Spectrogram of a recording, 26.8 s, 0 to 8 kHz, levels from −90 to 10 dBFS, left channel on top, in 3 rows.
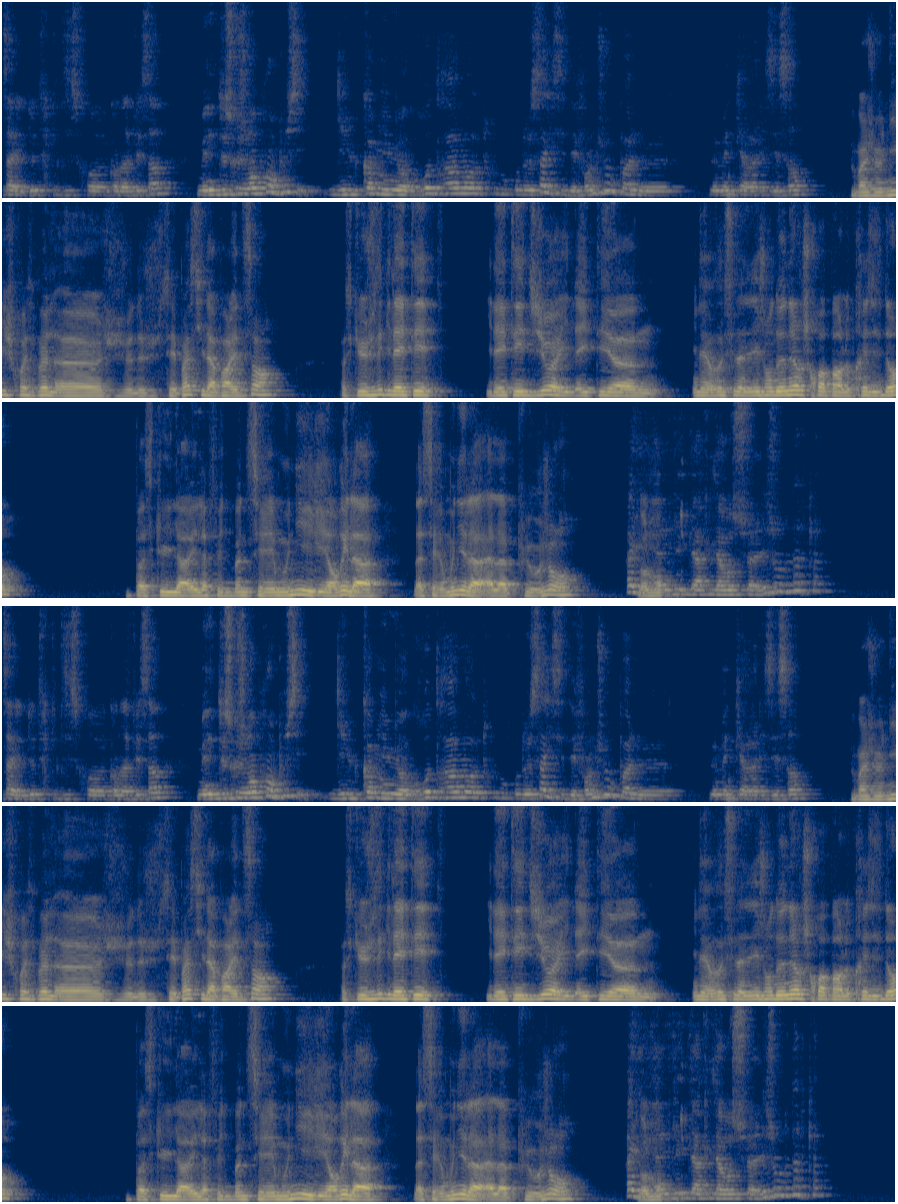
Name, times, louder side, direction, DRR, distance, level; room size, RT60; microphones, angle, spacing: voice 1, 0.0-1.7 1.9-6.7 7.1-8.0 24.1-26.0, equal, 50° right, 3 dB, 4.3 m, -38 dB
voice 2, 8.5-11.7 12.3-13.3 13.8-15.5 15.8-18.0 19.2-21.6 22.0-23.6 24.3-24.5, equal, ahead, 7 dB, 0.9 m, -24 dB
14.5 x 9.0 x 4.2 m, 0.34 s
head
